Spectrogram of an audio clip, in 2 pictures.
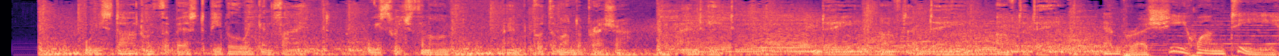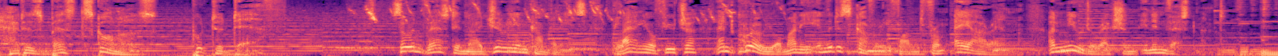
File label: Mid Atlantic AU English TVCs, Australian, Male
